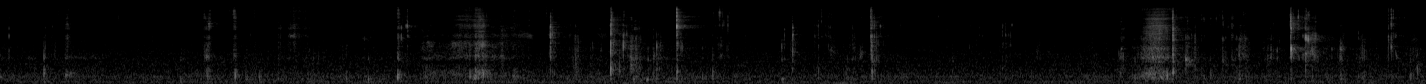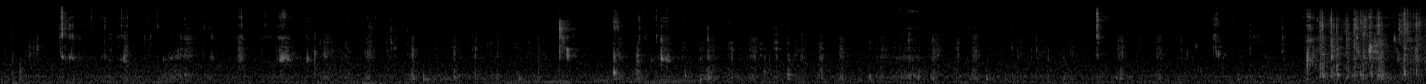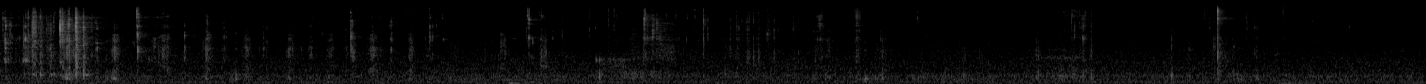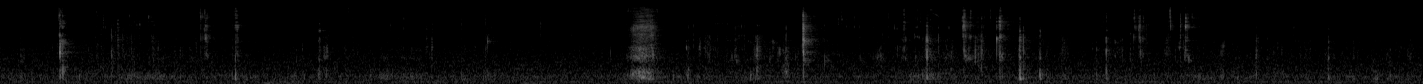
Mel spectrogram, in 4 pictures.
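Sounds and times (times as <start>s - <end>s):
chewing crispy fried chicken: 11.2s - 37.8s, 49.6s - 57.0s
crust crackling: 26.7s - 31.0s, 34.4s - 37.8s.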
